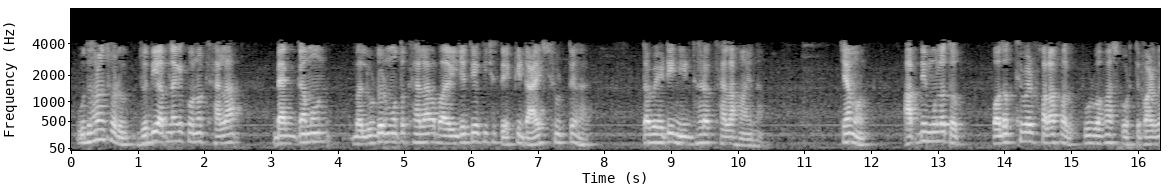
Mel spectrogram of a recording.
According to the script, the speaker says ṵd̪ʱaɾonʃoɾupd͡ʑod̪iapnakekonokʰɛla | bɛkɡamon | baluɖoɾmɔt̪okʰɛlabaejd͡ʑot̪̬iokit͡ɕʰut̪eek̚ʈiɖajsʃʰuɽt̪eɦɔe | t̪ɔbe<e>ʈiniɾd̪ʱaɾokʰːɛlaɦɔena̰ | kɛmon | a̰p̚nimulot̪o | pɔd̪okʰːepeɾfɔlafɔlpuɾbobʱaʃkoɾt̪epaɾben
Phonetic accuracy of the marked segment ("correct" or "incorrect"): correct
